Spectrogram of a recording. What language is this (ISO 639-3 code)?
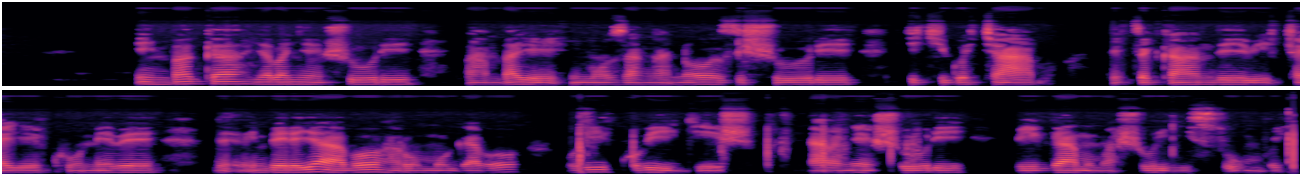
kin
